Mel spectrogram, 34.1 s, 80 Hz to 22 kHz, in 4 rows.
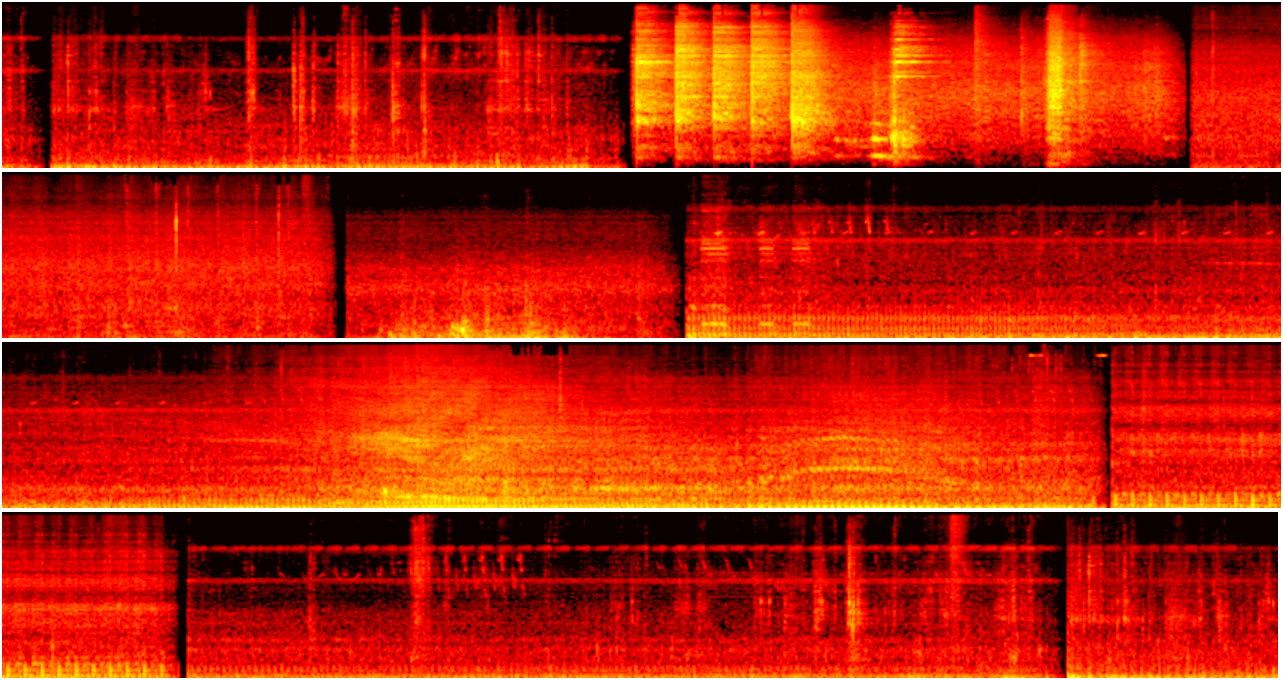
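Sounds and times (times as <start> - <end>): motorbike passing: 13.1 - 26.8.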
